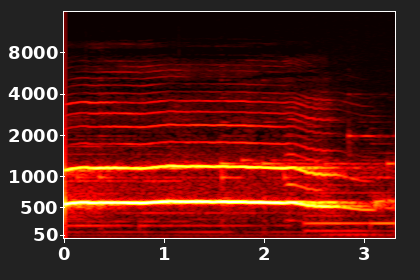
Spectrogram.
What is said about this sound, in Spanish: Porque dice que este Gadareno aullaba por los montes, gemía. ¡ah! Y se escuchaba a lo lejos en la oscuridad de la noche. ¡ah!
